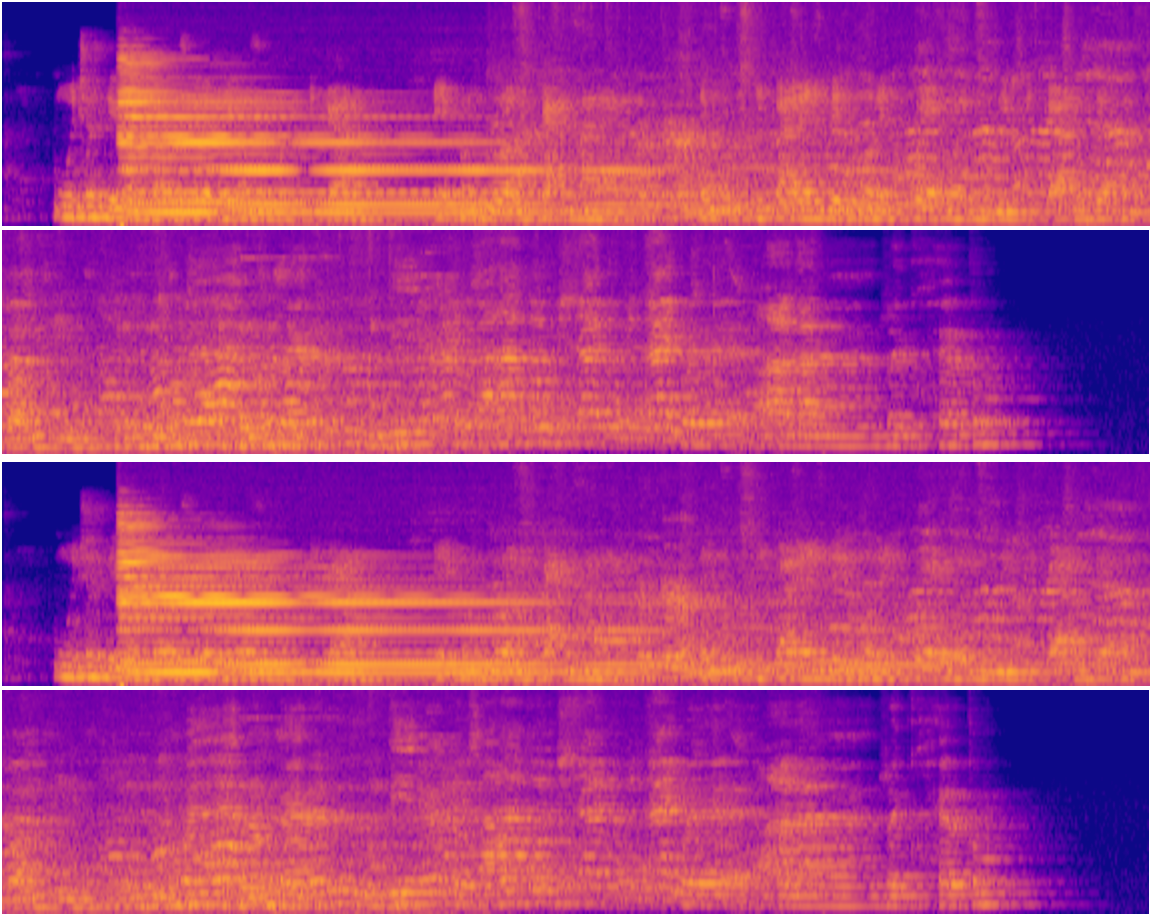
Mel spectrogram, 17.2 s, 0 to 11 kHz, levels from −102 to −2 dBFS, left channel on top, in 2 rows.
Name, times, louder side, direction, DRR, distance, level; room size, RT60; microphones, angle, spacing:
voice 1, 0.4-2.7 3.2-4.8 5.2-10.0 10.2-10.9 11.5-11.6, left 1 dB, 85° left, 1 dB, 0.6 m, -31 dB
sound 1, 0.9-7.0 7.2-7.7 8.1-8.6 9.3-9.5 11.2-11.3, right 2 dB, 35° right, 0.5 m, -25 dB
sound 2, 3.6-14.7, left 3 dB, 30° left, 0.3 m, -36 dB
voice 2, 4.7-5.2 9.9-13.0 13.7-16.0, right 2 dB, 65° right, -1 dB, 0.7 m, -34 dB
2.8 x 2.1 x 3.6 m, 0.94 s
head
